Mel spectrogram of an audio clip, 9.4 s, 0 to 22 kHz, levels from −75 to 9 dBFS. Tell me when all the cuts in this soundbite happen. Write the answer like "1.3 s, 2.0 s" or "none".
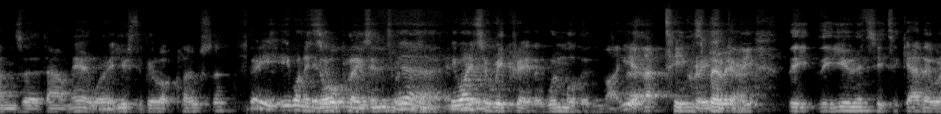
2.4 s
